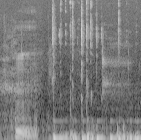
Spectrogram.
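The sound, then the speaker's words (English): Rapid clacking of fingers typing on a computer keyboard, a steady run of crisp keystrokes lasting a couple of seconds, preceded by a brief wavering hum. “If we were really cool and could do like a live stream of people typing, I think they would enjoy watching this.”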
